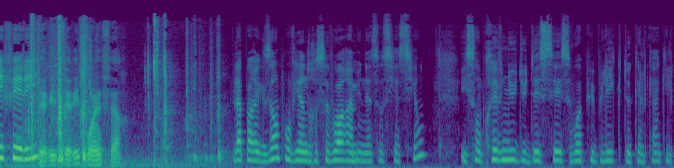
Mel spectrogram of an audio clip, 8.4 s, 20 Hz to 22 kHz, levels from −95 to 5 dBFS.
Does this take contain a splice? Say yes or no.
yes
